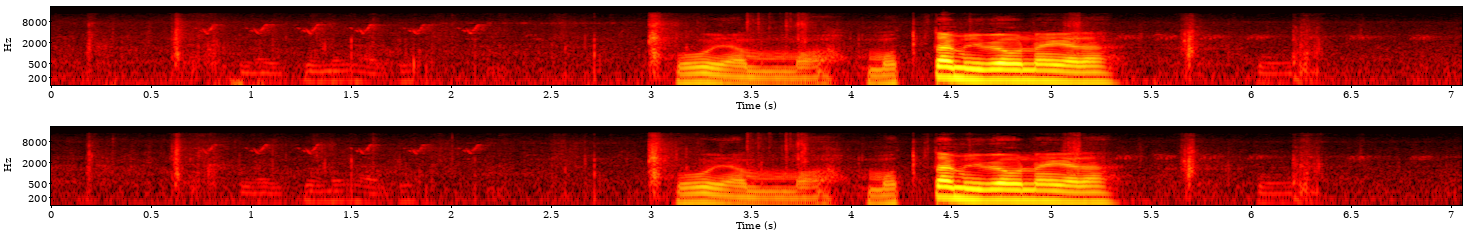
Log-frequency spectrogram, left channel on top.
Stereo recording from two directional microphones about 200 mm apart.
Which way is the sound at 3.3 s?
Centre (ahead or behind).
